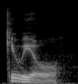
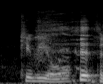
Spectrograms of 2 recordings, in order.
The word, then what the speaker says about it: Kiwior: And how do you say him? – Kiwior. – Kiwior for 20 million.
